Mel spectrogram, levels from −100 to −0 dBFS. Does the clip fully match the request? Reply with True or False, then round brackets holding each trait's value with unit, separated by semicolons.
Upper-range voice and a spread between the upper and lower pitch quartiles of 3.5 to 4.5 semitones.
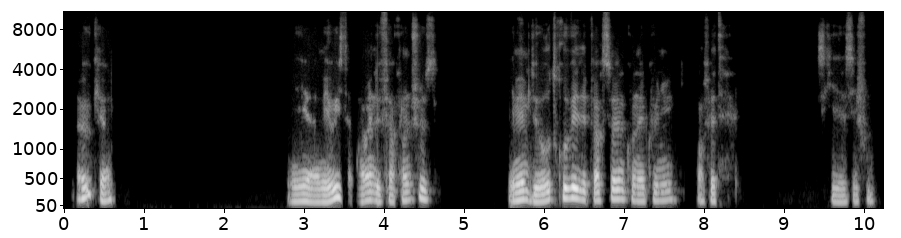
False (135 Hz; 4.1 semitones)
